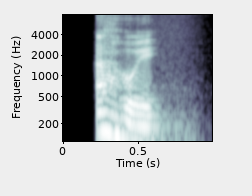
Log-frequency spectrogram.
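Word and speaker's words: قهوة: Note that the first letter is pronounced a rather than ka. – قهوه قهوه Read word number 24.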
